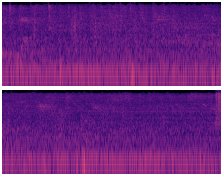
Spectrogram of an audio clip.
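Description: A horse cantering on soft sand arena footing, its hoofbeats coming as faint muffled thuds over a steady low rumble, with two slightly sharper thuds about two and a half and six seconds in.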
